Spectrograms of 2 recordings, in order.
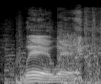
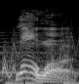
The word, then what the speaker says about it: Wawa: and you still don't know that it's not pronounced wah wah? It's so funny to me. It's so funny. I love wah wah. Yeah, right? Like, they legitimately pronounce it Wawa, like in commercials and shit.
